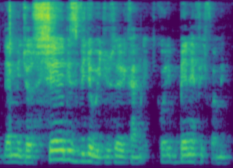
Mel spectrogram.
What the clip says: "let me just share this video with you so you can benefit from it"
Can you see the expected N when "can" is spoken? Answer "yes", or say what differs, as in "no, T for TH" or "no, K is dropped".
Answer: no, L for N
